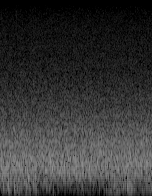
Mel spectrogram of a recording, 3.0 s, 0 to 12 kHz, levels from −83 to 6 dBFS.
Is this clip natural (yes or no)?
yes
